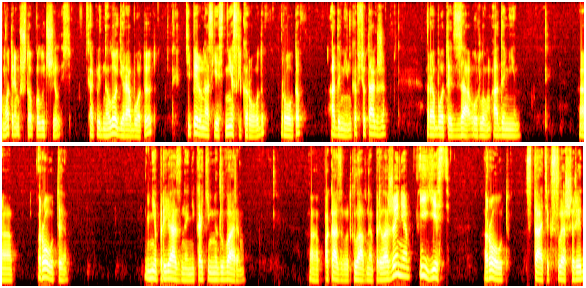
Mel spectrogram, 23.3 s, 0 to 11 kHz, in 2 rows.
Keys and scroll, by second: 1.4 typing, 7.4 super+[.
